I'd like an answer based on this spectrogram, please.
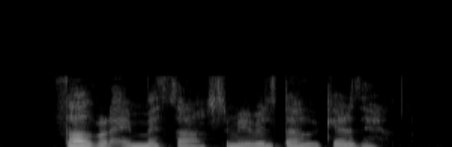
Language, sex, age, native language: Icelandic, female, 12, Icelandic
